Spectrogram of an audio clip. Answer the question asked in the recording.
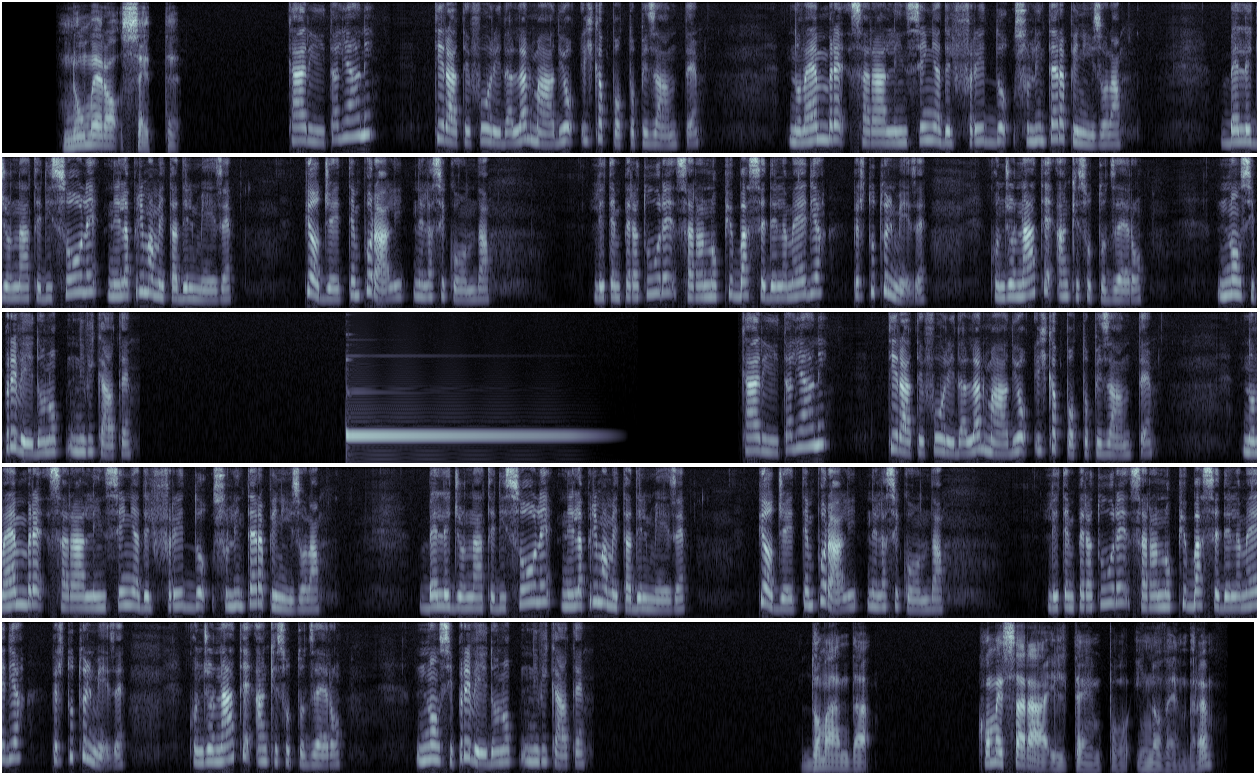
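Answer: Freddo, sole nella prima metà e piogge nella seconda, senza neve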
